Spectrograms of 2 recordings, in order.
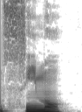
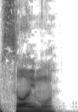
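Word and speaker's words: Simon: یه روز صبح سایمون، یعنی باباه، البته تو فرانسه بهش میگن سیمو یا سیمون، ولی ما همون میگیم سایمون.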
